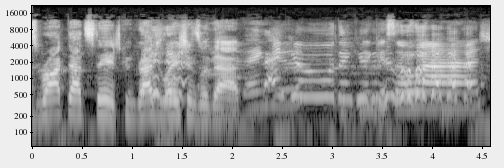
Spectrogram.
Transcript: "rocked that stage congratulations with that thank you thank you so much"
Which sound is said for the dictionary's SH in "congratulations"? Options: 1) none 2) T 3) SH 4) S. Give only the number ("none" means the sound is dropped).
3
